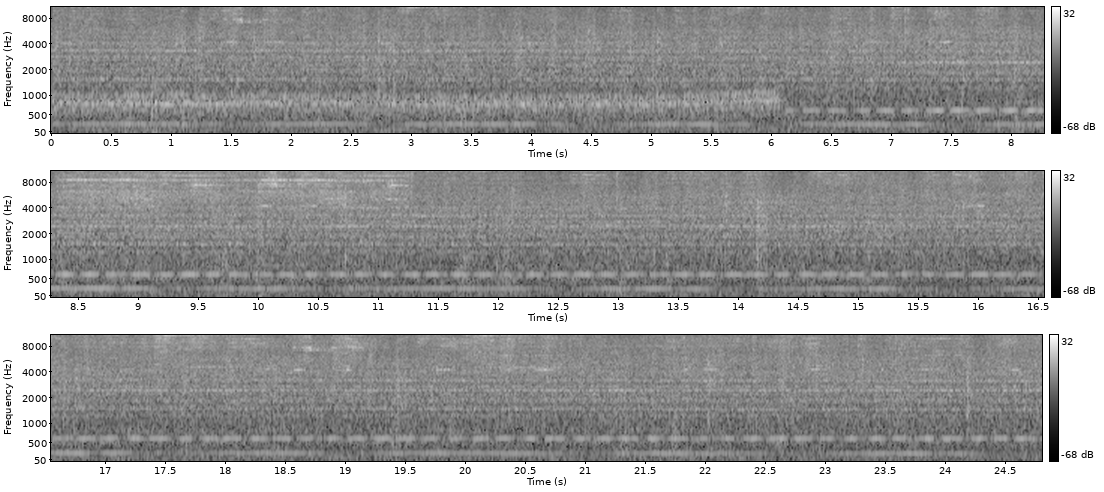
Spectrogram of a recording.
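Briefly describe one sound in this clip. An electric locomotive hums steadily as it pulls a freight train.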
